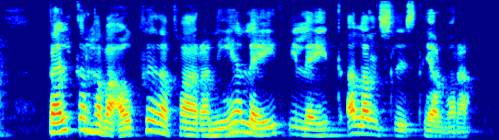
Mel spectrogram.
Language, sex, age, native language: Icelandic, female, 50-59, Icelandic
